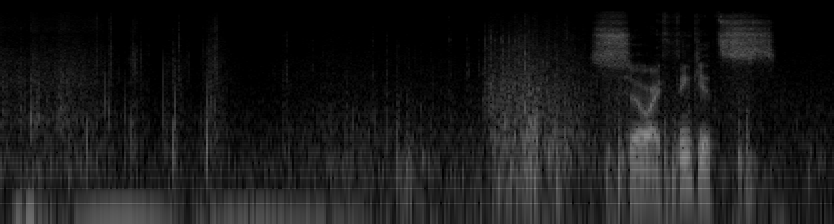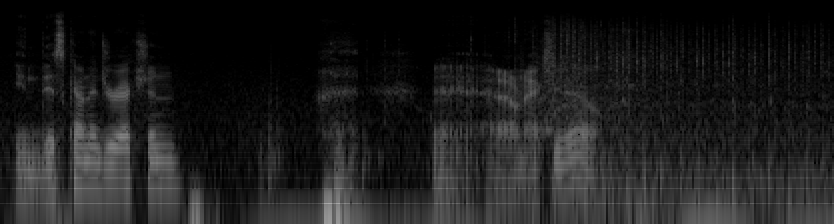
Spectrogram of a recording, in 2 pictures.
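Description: Water laps gently against a raft.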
